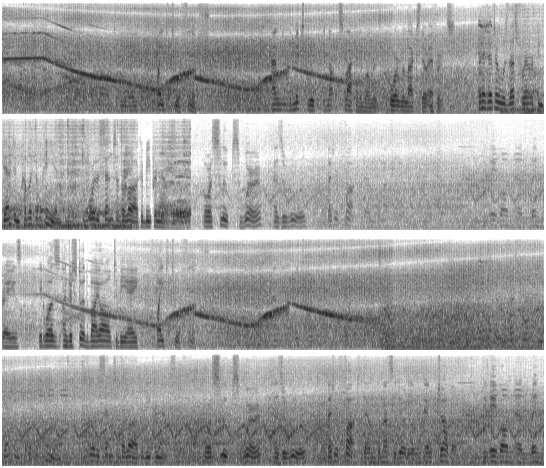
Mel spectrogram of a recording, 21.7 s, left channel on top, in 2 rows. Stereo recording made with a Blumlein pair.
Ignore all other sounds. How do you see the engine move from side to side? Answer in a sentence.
In this clip you hear the engine go from the left side to the right.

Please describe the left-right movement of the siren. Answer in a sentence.
You can hear the siren move to the right.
